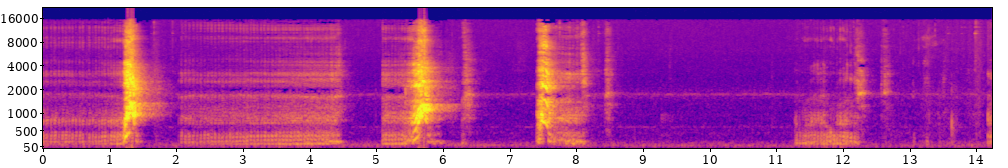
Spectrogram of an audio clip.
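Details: Norfolk Terriers at play, wrestling to keep their housemate Ernie under control; three sharp barks spaced a few seconds apart, separated by low throaty growling, then a quieter growl near the end.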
